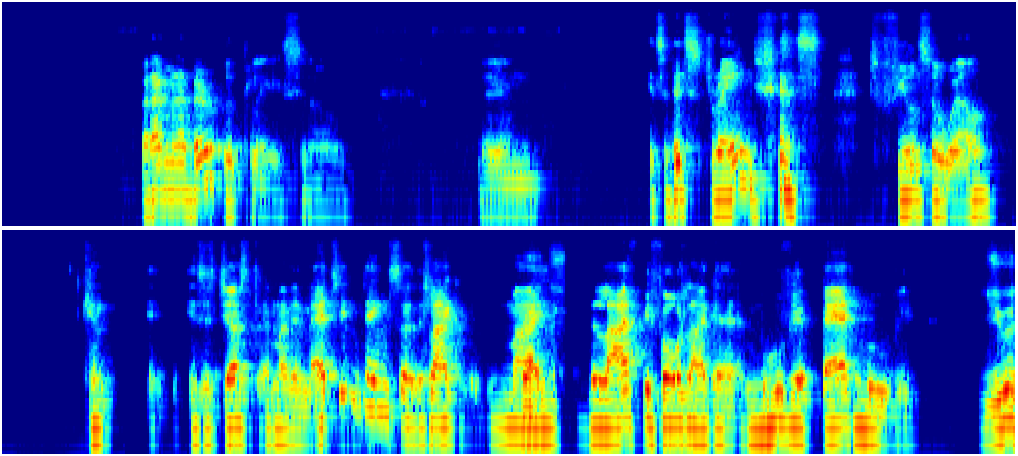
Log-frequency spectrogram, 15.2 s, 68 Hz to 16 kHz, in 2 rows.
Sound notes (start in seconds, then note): 5.6 laughs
